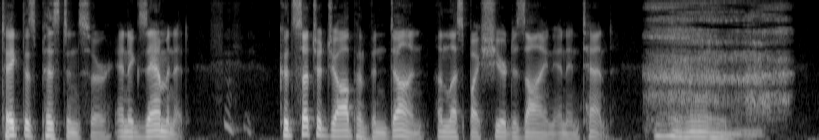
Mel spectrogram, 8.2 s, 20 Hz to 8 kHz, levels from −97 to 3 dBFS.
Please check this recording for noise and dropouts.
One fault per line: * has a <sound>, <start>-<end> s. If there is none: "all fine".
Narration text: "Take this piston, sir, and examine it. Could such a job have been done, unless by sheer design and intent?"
* has a laugh, 2.1-2.6 s
* has a sigh, 6.4-8.0 s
